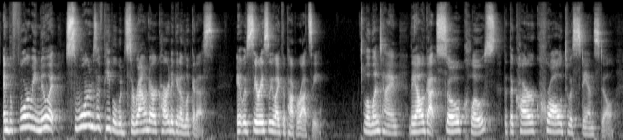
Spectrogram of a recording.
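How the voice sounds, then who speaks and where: A woman's voice: mid-range voice, moderate pace. A woman who grew up in Cameroon and Iowa, giving a personal storytelling speech as a keynote speaker. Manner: warm storytelling, vivid and expressive.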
